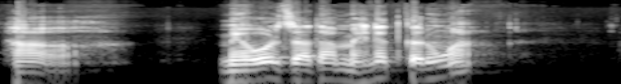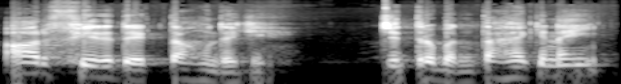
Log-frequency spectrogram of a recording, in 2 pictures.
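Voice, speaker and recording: A man's voice: medium pitch, lively intonation, moderate pace, fairly bright tone, voice pushed down. A man voicing a poor, earnest, luckless young painter in a cartoon moral story, with a plaintive manner. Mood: determined.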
